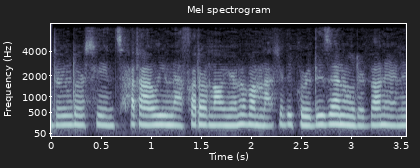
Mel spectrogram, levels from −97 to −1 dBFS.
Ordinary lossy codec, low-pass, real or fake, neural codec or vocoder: none; 7.2 kHz; fake; codec, 16 kHz, 1.1 kbps, Voila-Tokenizer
